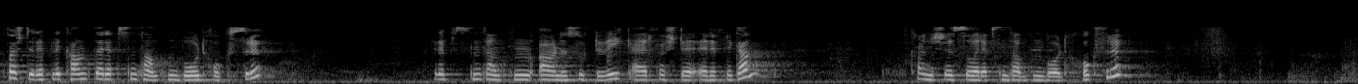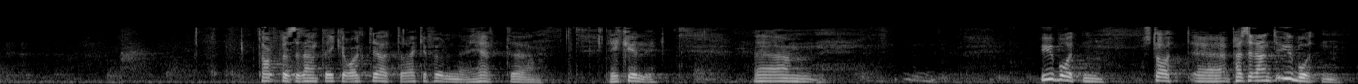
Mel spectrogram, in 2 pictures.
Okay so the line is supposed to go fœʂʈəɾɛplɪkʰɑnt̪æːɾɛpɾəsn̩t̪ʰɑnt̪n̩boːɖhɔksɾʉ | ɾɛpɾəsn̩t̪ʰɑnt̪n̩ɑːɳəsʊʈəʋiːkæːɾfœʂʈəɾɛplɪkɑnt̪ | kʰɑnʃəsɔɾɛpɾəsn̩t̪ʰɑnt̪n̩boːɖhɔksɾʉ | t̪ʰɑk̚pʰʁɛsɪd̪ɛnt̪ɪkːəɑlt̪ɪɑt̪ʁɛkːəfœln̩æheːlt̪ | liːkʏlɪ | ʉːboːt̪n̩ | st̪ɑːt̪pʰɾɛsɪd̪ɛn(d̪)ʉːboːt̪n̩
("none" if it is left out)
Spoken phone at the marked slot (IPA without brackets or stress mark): t̪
